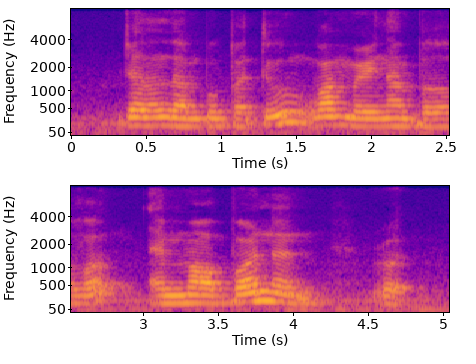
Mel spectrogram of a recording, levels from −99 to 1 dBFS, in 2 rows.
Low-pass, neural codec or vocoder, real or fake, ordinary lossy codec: none; codec, 16 kHz, 6 kbps, DAC; fake; none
